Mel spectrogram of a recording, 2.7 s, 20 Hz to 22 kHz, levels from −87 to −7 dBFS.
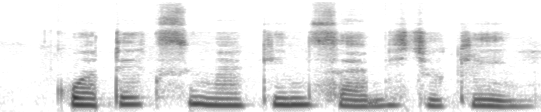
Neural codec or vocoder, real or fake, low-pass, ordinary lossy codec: vocoder, 44.1 kHz, 128 mel bands, Pupu-Vocoder; fake; none; none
